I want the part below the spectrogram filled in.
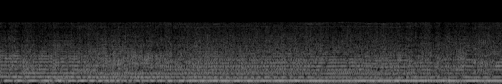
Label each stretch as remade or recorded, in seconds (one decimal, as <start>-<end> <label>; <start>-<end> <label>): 0.0-1.9 remade; 1.9-4.0 recorded; 4.0-5.0 remade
